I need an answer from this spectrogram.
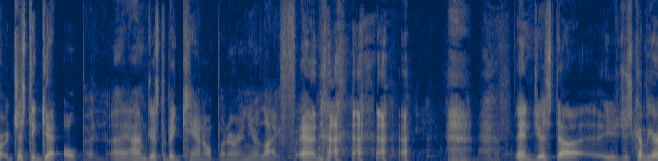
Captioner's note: chuckles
